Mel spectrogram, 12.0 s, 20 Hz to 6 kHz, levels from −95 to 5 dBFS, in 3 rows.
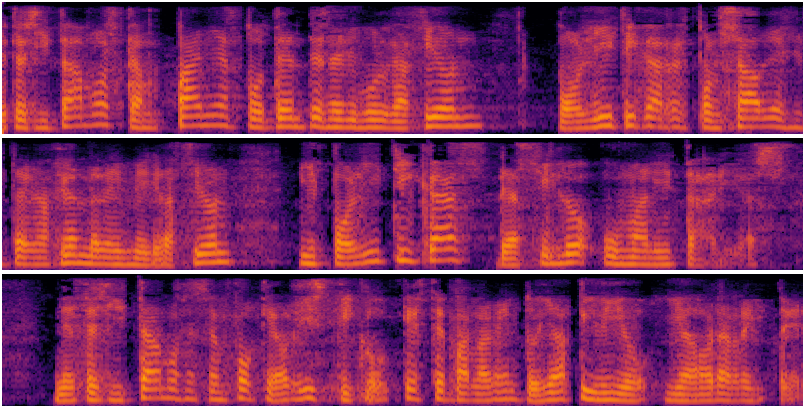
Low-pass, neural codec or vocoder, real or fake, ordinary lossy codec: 5.4 kHz; vocoder, 22.05 kHz, 80 mel bands, HiFi-GAN; fake; AAC, 24 kbps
